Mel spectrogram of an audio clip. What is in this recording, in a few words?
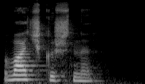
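"вачкыштны", Komi, female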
